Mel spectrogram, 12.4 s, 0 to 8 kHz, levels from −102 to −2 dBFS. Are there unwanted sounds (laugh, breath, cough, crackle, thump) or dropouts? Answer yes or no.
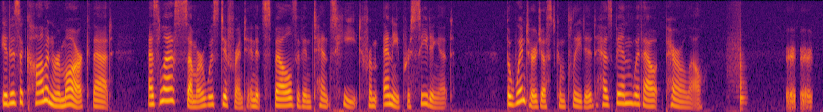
yes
